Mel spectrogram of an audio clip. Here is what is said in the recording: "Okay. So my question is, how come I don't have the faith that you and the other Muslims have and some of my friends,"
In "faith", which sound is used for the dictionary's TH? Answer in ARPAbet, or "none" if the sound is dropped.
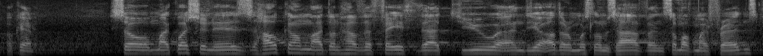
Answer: TH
